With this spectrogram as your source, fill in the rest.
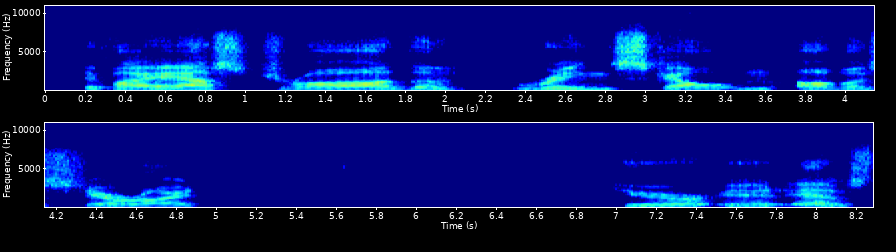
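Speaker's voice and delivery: very slow, stretched, very drawn-out slow-motion delivery. The speaker repeats the instruction for listeners, saying it in slow motion. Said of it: "I'll say that in slow motion".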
